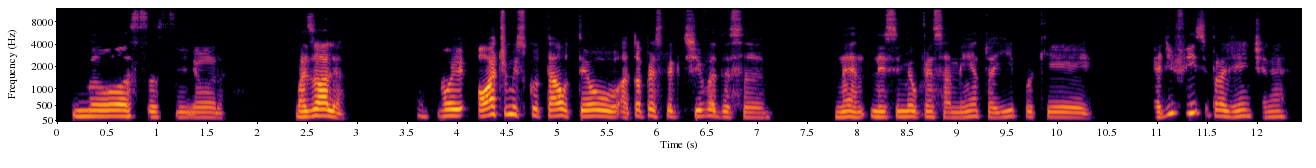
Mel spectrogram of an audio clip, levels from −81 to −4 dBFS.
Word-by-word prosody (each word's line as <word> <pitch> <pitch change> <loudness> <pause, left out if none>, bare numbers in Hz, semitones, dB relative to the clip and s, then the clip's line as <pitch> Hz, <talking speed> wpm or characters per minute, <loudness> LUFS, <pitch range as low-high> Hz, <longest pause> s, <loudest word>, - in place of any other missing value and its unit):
Nossa 175 -1 +1 0.2
senhora, 150 -2 -7 0.7
mas, 165 +2 +2
olha, 175 -10 +7 0.9
foi 190 +3 +4
ótimo 235 +6 +7
escutar 195 -4 +2
o 195 - +4
teu 175 -2 +1
a 155 - -2
tua 185 - -1
perspectiva 180 +1 -2
dessa, 155 -2 -6 0.9
né, 155 0 0
nesse 160 -1 -2
meu 165 0 0
pensamento 155 +2 -6
aí, 155 +5 -5
porque 150 -3 -5 0.6
é 150 - -2
difícil 270 - -2
pra 180 -2 -1
gente, 170 -1 -5
né. 165 +1 -8
170 Hz, 115 wpm, -23 LUFS, 155-185 Hz, 0.9 s, olha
